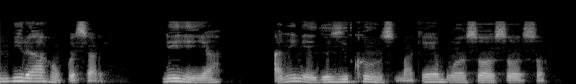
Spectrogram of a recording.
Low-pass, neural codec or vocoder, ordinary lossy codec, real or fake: none; none; none; real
